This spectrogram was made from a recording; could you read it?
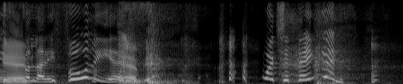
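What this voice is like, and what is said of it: Put-on Scottish accent. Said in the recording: “has this, not British. ... It's Scottish. ... A Scottish ... accent ... Think of how many British and Scottish shows you have watched to develop this accent.”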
